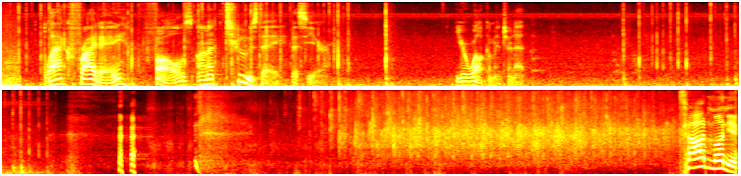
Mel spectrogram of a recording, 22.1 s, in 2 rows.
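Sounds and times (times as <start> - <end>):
keyboard typing: 0.2 - 5.9, 9.3 - 11.9
audience applause: 15.5 - 21.8.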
